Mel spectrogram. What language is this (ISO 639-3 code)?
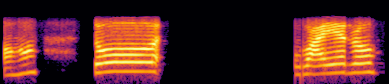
guj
